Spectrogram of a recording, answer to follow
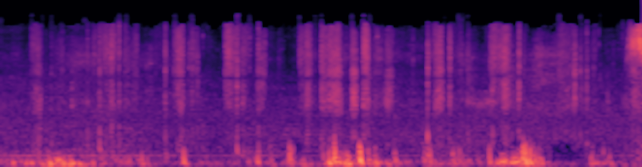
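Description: Footsteps crunching on snow over sand at a walking pace, with wind buffeting the phone's microphone in low gusts.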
